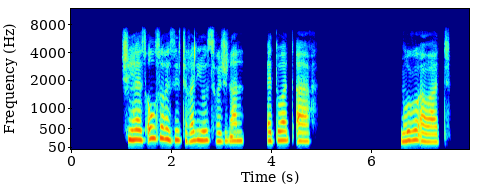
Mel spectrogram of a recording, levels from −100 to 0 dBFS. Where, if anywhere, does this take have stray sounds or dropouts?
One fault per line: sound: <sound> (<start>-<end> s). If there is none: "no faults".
no faults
